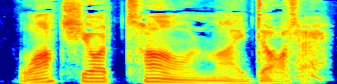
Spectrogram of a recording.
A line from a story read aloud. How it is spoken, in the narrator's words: Malice growled as an angry reminder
